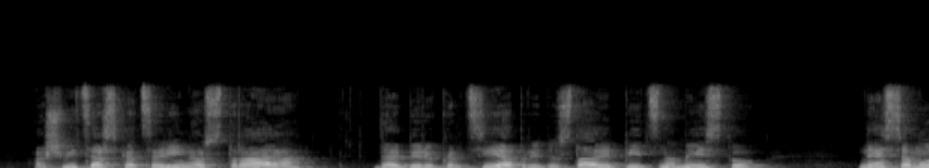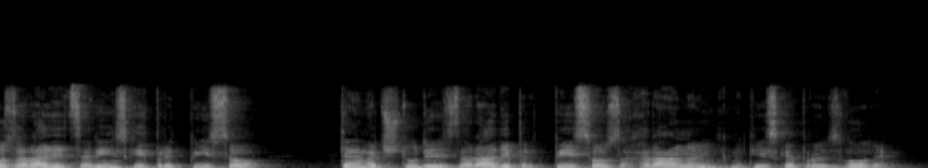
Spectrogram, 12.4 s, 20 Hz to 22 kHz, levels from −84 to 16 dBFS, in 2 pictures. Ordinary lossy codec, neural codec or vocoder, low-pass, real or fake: none; none; 10.8 kHz; real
